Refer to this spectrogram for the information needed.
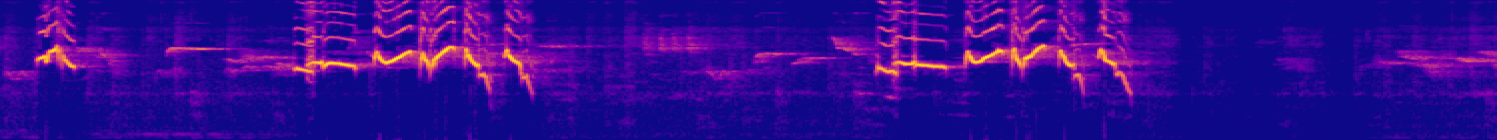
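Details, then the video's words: Oriental magpie-robin gives two matching loud phrases, each a fast run of swooping, whistled notes, about four seconds apart. Quiet pauses separate them. "GACOR SEKALI MENDENGAR OCEHAN KACER INI"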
